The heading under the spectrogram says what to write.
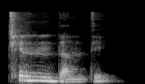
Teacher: In this, the first letter, chin. It's the second letter in the cha class of consonants, so cha varga. It has to be aspirated. So it's chindanti.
